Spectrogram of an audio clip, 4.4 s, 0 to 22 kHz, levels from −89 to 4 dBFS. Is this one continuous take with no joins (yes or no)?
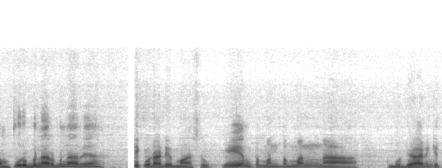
no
